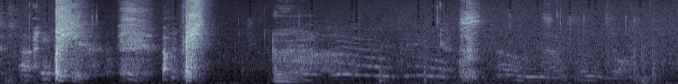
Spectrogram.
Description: hachew I hate those plants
